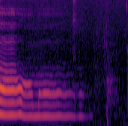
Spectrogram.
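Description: A woman's unaccompanied voice humming the last held note of a Bengali song with closed lips. The note steps down slightly and fades out about a second and a half in.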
